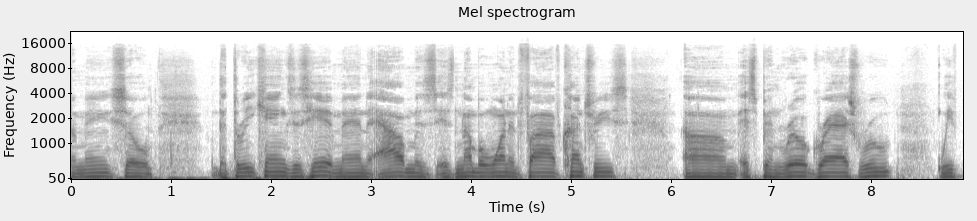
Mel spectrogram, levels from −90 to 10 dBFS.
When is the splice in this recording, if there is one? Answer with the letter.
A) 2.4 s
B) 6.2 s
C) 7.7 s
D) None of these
B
